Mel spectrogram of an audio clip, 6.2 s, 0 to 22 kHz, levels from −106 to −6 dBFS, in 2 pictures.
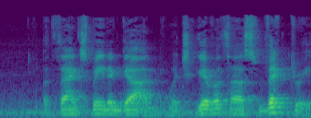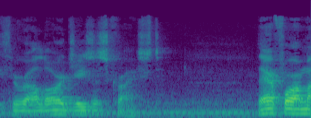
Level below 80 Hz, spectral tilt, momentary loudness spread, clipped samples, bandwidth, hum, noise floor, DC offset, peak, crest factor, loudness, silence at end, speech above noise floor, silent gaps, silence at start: -66 dBFS; -5.5 dB/octave; 22 LU; under 0.1%; 13.5 kHz; none; -59 dBFS; under 0.1%; -20 dBFS; 20 dB; -40 LUFS; 0 s; 20 dB; none; 0 s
